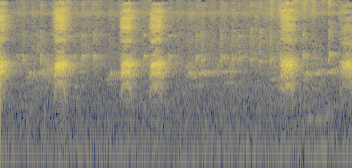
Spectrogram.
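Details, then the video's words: Live recording of a crow cawing: single rough caw, then a pair, a long pause and two more caws, each brief and grating over a steady low background. "烏鴉叫聲 烏鴉呱呱叫👂烏鴉聲音效 現場錄音👍Crow Calling"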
